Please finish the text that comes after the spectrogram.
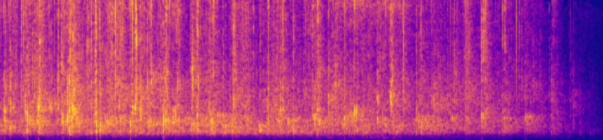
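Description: A crowd applauds God at a preacher's invitation, a dense, fairly loud wash of many hands clapping at once for several seconds before tapering off at the end.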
